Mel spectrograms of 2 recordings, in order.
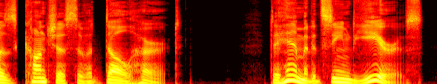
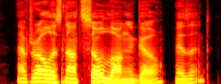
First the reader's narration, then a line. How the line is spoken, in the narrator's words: she laughed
